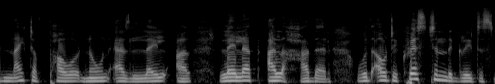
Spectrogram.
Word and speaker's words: Laylat al-Qadr: How do you pronounce it? Laylat al-Qadr.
